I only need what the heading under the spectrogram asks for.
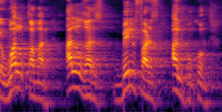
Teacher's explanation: جیسے کہ والقمر، تو یہاں پر قمر سے پہلے الف اور لام استعمال ہوا ہے لیکن یہاں پر جو ہے الف کا تلفظ نہیں ہو رہا ہے، الف یہاں پر سائلنٹ ہے، ڈائریکٹ لام کا تلفظ ہوتا ہے، جیسے کہ والقمر، الغرض، بالفرض، الحکم۔ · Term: حروف قمری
